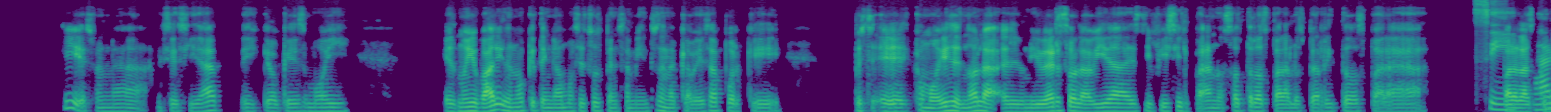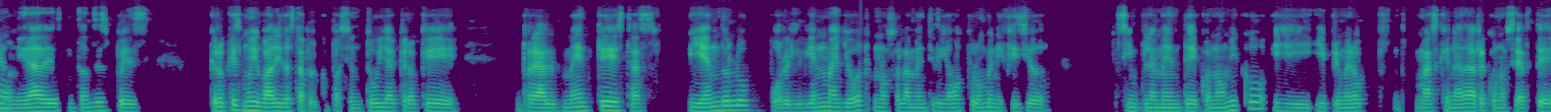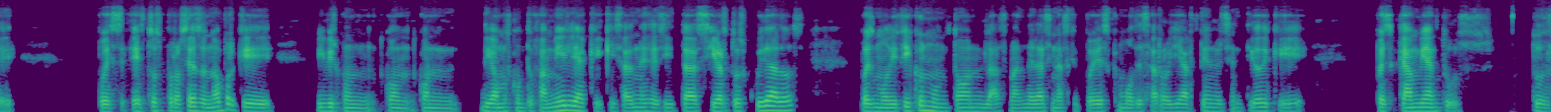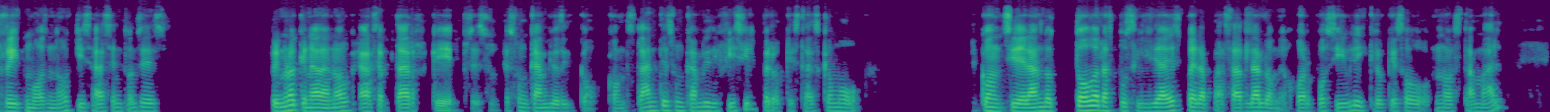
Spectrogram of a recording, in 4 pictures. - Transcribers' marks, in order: other background noise
- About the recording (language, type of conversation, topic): Spanish, advice, ¿Por qué me siento culpable al descansar o divertirme en lugar de trabajar?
